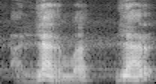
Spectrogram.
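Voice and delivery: "alarma" with LAR as the strong syllable; "alarma" leaning on the middle LAR, then "lar" alone; middle-syllable stress. Shown as a demonstration. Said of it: "la sílaba fuerte".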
